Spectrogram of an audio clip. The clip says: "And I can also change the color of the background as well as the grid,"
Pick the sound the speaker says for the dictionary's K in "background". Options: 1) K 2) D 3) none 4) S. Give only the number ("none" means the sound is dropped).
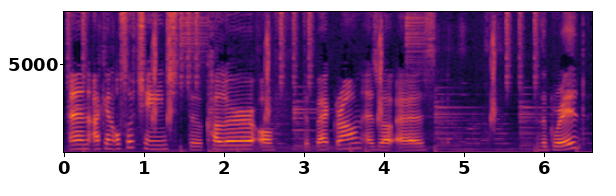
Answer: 1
